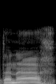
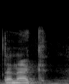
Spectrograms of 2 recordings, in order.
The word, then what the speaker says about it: Tanaj: Entonces, esto es Tanaj, el acrónimo, y bueno, en castellano a veces se pronuncia Tanaj y le han puesto, por decirles algo, esto, Tanakh.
